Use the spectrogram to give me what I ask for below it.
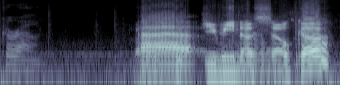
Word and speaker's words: Ahsoka: Ahsoka? Yeah, long O.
